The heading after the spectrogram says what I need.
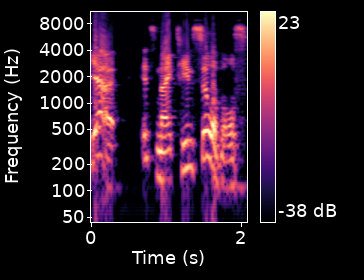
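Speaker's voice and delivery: sarcastic TV announcer delivery. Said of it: "the announcer there was very sarcastic".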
